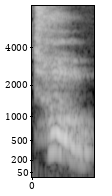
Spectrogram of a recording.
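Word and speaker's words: ×: But the Gonzo anime about Romeo and Juliet has the X, but it's pronounced toe, which is and, so it's Romeo and Juliet, but they spell it with the cross, which is silent.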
